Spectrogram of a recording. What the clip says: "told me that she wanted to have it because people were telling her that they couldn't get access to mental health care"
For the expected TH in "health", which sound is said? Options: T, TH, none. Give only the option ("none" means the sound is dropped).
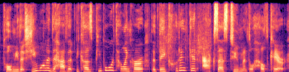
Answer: TH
